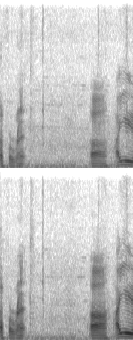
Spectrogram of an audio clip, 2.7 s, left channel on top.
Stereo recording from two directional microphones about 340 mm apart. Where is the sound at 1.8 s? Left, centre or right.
Centre.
